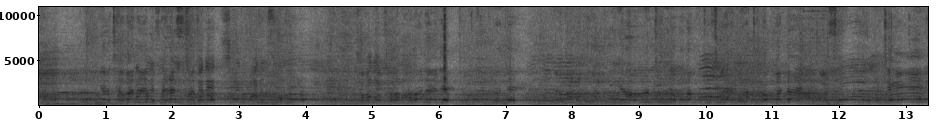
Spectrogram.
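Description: A crowd of men and women shout and call out in a large echoing hall.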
